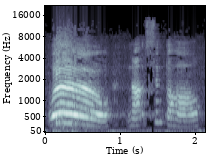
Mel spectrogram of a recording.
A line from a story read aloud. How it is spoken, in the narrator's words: exclaimed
